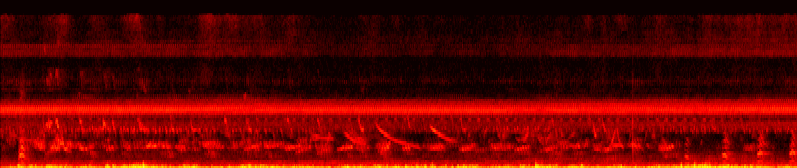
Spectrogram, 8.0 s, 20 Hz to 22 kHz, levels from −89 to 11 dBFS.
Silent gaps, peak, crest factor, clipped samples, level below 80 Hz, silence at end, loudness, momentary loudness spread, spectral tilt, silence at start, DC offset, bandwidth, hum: none; -2 dBFS; 20 dB; under 0.1%; -34 dBFS; 0 s; -25 LUFS; 7 LU; -8 dB/octave; 0 s; under 0.1%; 9.4 kHz; none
